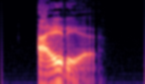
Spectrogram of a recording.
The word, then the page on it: aéreo: espagnol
